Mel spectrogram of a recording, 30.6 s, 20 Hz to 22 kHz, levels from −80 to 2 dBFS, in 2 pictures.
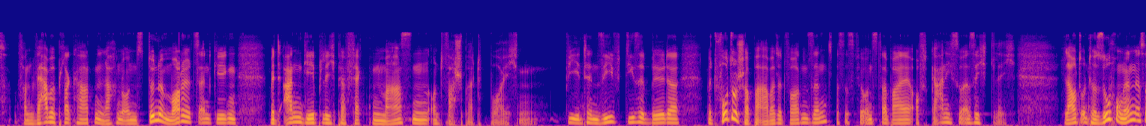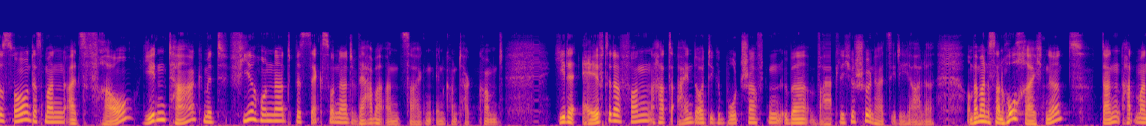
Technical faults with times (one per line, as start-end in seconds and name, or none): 2.37-2.39 concealed Bluetooth headset packet loss
11.13-11.16 concealed Bluetooth headset packet loss
15.45-15.47 concealed Bluetooth headset packet loss
22.40-22.46 concealed Bluetooth headset packet loss
26.28-26.35 concealed Bluetooth headset packet loss
27.90-27.92 concealed Bluetooth headset packet loss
